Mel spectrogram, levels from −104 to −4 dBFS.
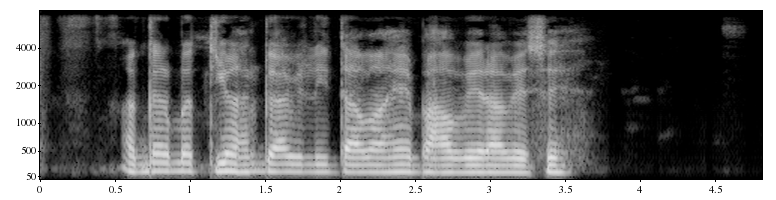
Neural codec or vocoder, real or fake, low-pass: codec, 16 kHz in and 24 kHz out, 2.2 kbps, FireRedTTS-2 codec; fake; 7.2 kHz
